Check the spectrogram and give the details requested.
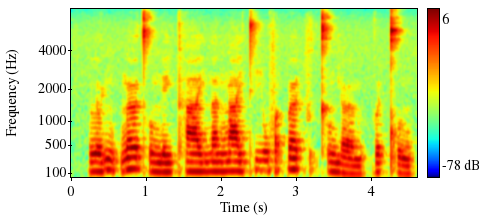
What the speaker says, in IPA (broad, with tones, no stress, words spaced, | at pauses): lɵ˨˥ɥŋɪ˨k̚ŋœː˥t̪ʰʊ˨ŋ e˨˧j pʰaː˧jn̪ɐ˧n ŋaː˧jt̪ʰiː˧wfɐ˧k̚pœː˥t̚ fɪ˨k̚t̪ʰʊ˧ŋjœː˨˩m | kɵ˨˥t̚pʰʊ˨˩ŋ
